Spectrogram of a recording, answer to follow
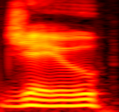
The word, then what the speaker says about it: JAYU: And I have since learned that it is pronounced Jayou.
